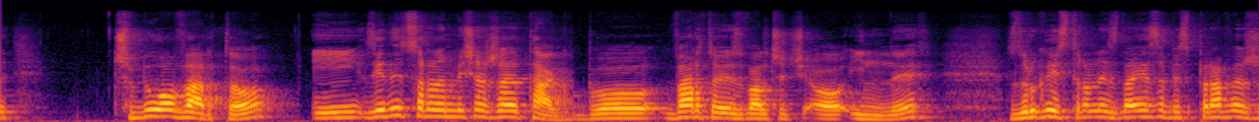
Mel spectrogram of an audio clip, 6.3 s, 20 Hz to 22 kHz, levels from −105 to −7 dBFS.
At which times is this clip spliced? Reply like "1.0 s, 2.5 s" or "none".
1.5 s, 2.9 s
